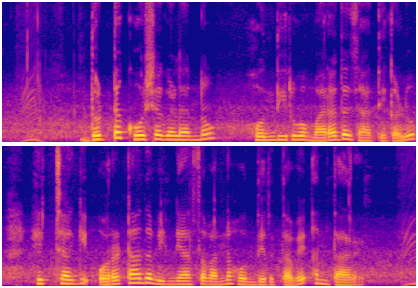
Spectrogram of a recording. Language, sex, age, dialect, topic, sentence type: Kannada, female, 41-45, Coastal/Dakshin, agriculture, statement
